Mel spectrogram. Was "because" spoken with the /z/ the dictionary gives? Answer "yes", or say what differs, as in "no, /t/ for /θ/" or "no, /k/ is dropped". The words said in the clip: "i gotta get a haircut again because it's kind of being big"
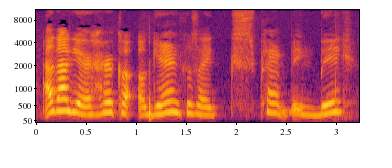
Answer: no, /z/ is dropped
